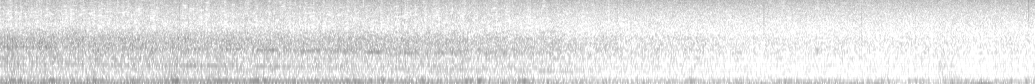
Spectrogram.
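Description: Steady low engine rumble from inside a car driving through heavy snow, a smooth continuous drone that stays fairly even throughout with no other clear sounds.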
